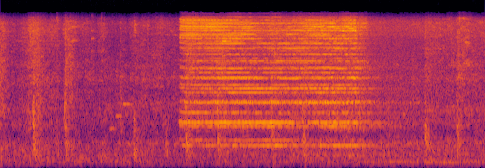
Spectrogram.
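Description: Container freight wagons rolling past with a rhythmic clatter of wheels over the rail joints. About three seconds in, a train horn sounds steadily for nearly three seconds over the rumble.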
